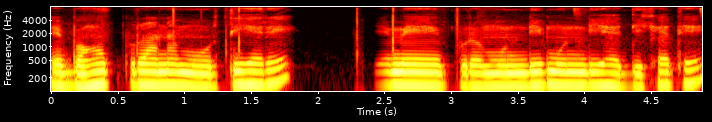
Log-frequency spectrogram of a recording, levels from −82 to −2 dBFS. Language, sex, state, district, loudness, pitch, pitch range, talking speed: Chhattisgarhi, male, Chhattisgarh, Rajnandgaon, -16 LUFS, 135 Hz, 125-140 Hz, 135 wpm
